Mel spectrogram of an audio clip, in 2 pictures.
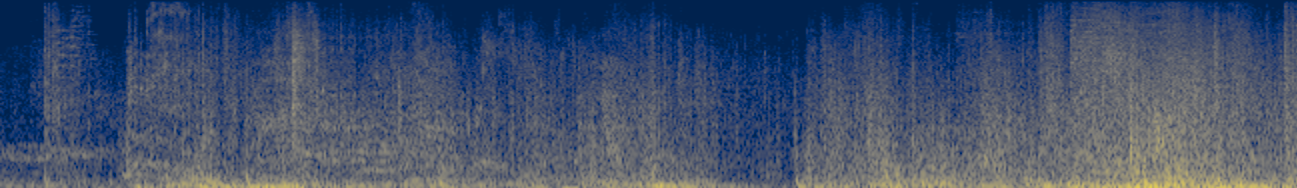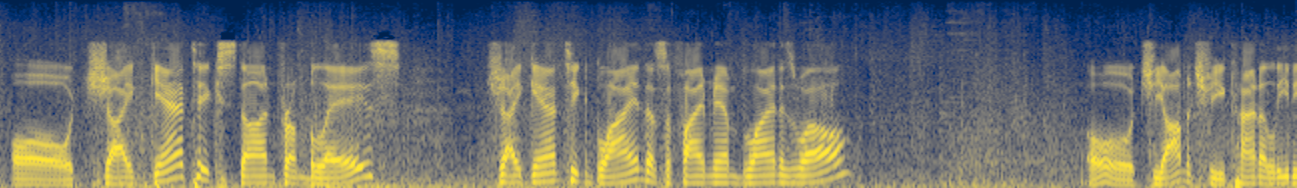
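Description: Video game spells and attacks crackle and blast.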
